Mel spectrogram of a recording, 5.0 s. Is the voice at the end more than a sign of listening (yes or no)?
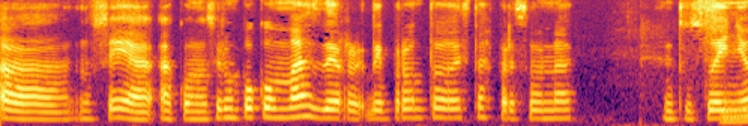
yes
